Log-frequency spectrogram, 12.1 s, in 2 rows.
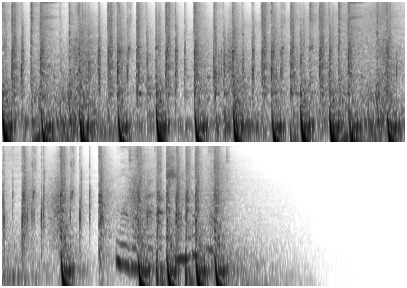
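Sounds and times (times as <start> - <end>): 
energetic percussive claps and stomps: 0.0 - 9.5
energetic taiko drums: 0.0 - 9.5.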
